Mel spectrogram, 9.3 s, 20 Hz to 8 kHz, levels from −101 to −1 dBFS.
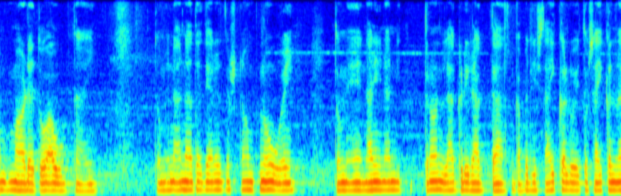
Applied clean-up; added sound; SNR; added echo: none; none; none; none.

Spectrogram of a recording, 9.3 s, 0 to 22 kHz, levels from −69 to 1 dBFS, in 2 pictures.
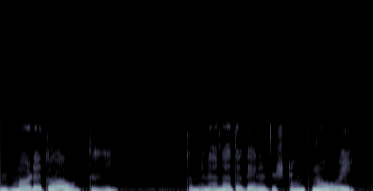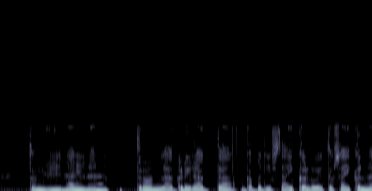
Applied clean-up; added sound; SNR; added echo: neural diffusion model UNIVERSE++.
